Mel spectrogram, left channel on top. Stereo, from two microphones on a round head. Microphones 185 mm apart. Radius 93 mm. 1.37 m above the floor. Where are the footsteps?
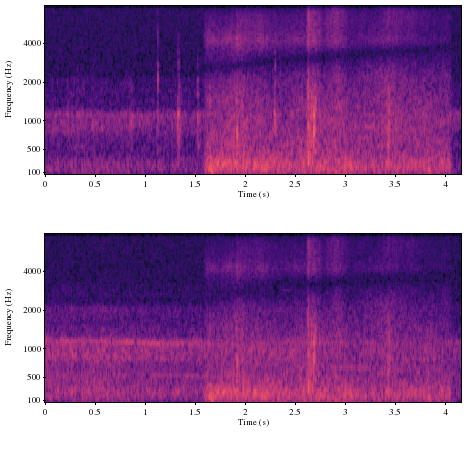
25° left (ahead or behind); by 4.1 s 20° left (ahead or behind).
